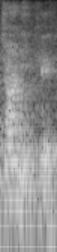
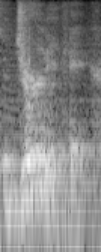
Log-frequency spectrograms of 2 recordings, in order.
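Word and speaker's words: johnnycake: The way he spoke, and he steps in and he says, "It's really not Johnny cake, you know." He says, "It's the way we pronounce it. It's journey cake."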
